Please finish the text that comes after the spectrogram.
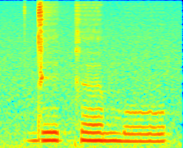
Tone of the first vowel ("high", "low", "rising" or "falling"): high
